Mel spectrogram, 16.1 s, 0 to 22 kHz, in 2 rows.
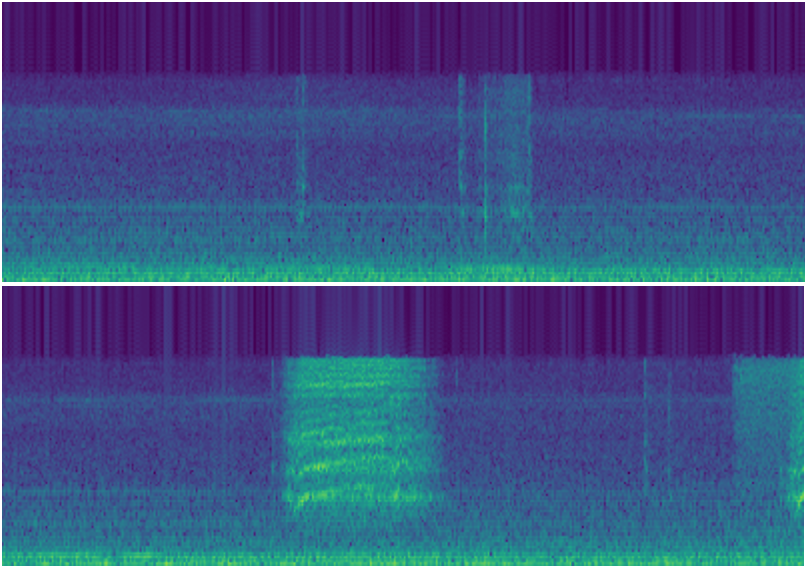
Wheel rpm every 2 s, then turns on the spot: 0, 0, 0, 0, 0, 60, 10, 10.
none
